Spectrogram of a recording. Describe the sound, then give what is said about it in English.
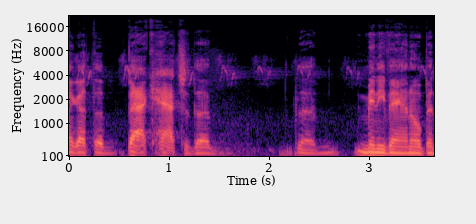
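Faint, high bird chirps twitter in the background outdoors, most noticeable in a brief pause, while a person talks over them. “And um, if you hear the birds in the background,”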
